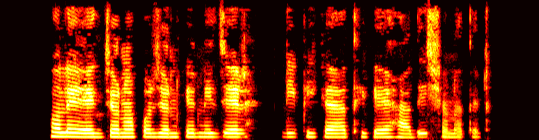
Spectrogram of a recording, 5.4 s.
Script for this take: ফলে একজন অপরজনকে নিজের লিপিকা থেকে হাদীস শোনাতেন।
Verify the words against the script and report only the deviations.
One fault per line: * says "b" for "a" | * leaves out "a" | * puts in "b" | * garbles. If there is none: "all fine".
all fine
